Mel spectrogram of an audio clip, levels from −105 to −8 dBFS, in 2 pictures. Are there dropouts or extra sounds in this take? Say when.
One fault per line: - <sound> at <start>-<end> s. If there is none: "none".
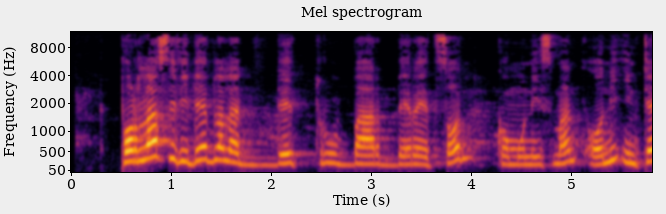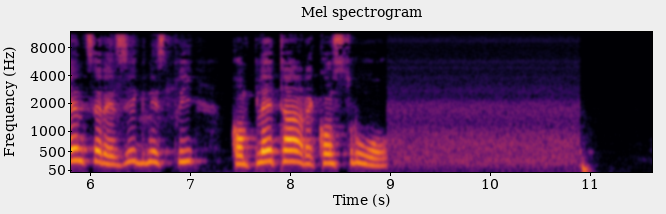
none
